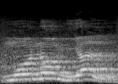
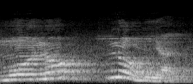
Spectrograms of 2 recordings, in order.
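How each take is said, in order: First: The syllable 'no' is said only once. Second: The syllable 'no' is said twice in a row. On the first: The speaker calls it wrong. "इसको पढ़ता है मोनोमियल, ऐसे पढ़ता है, बकलो लगेगा" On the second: The speaker calls it right. "मोनो फिर से नोमियल"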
